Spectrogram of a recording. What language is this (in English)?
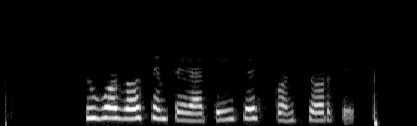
Spanish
